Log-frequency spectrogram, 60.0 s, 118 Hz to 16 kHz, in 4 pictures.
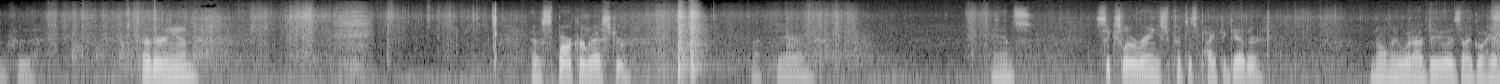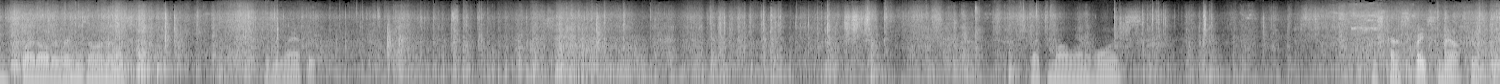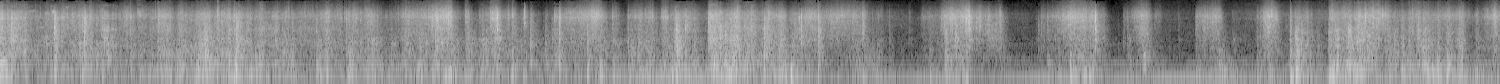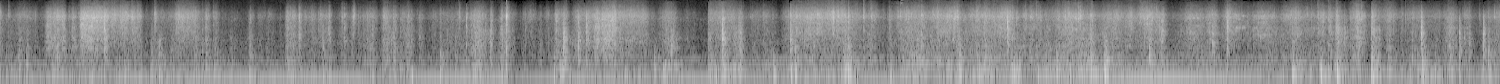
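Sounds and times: dry leaves rustling: 0.0s - 60.0s
steady low hum: 0.0s - 60.0s
metal rings scraping on pipe: 27.4s - 32.0s.

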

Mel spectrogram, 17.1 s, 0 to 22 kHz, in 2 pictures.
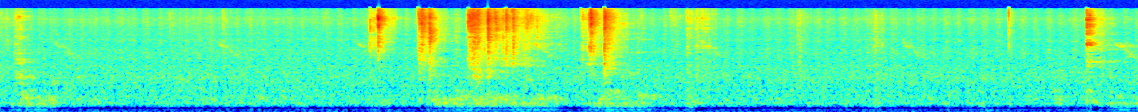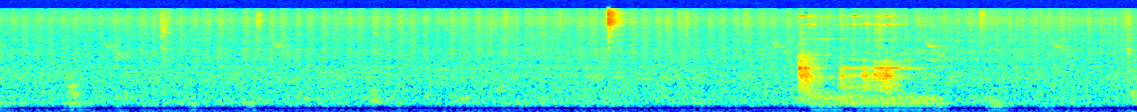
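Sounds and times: crisp crunching while chewing: 2.8s - 4.8s.

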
